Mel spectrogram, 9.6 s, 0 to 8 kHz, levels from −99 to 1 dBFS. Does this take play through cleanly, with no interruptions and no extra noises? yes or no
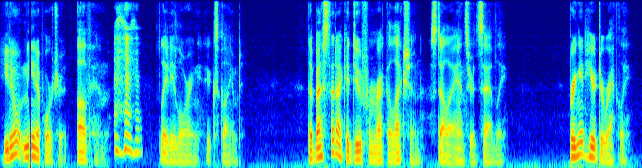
no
